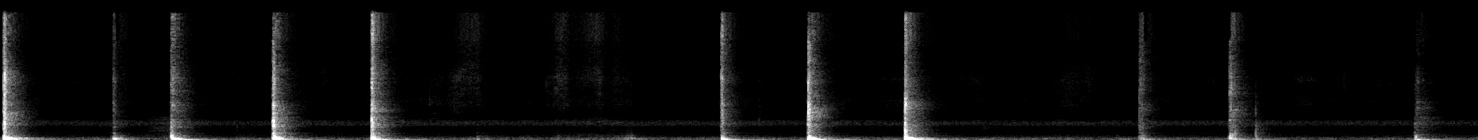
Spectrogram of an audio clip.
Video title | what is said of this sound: Watermelon 🍉 Anyone???? | you want to see how hollow it is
